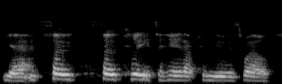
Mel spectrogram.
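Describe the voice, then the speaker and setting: A woman's voice: mid-range voice, moderate pace, dark tone. A woman hosting an online interview, giving encouraging replies and asking follow-up questions. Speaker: interviewer, event host. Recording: dull lo-fi audio.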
